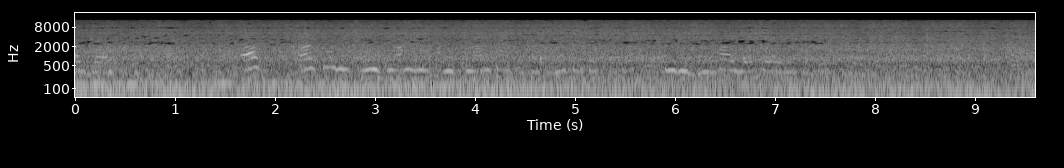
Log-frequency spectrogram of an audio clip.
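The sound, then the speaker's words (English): A steady, continuous rush of flowing murky brown water fills the scene, with a low rumble of passing traffic underneath and a few faint, indistinct voices. “This is the brown poop water.”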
